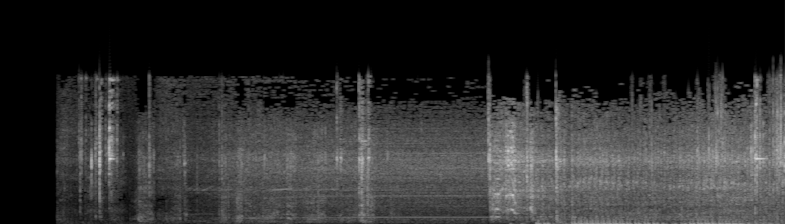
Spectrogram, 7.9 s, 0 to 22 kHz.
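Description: Honda NC700X motorcycle's parallel-twin engine starting about five seconds in and then running, after a few clicks and knocks and a faint steady whine.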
